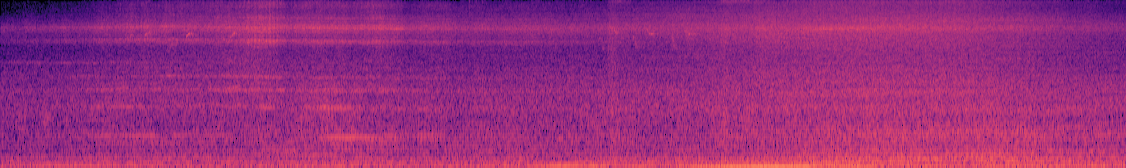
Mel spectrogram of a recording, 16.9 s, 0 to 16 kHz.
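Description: Intercity coach bus (Gunung Harta, Adiputro Jetbus 3+ body) running slowly as it approaches and passes close by. The engine and tyre rumble grows to its loudest about two-thirds of the way through, then eases as the bus pulls away.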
